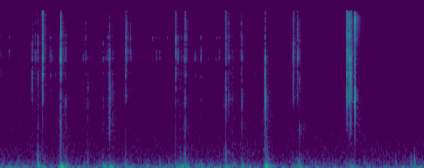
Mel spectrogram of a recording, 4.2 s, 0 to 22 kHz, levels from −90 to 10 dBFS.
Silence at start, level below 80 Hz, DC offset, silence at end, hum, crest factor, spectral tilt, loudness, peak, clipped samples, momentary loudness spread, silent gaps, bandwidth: 0 s; -48 dBFS; under 0.1%; 0 s; none; 36 dB; 0 dB/octave; -40 LUFS; -8 dBFS; under 0.1%; 21 LU; none; 17 kHz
